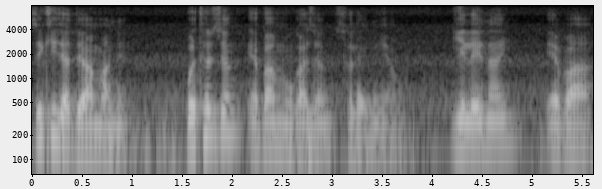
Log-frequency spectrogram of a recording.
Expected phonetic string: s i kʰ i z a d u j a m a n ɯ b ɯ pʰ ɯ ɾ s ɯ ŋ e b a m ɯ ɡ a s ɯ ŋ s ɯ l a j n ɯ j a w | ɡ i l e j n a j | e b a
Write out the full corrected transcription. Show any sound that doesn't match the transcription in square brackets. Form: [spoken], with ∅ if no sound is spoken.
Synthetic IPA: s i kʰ i z a d [ɯ] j a m a n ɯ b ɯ [tʰ] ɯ ɾ [z] ɯ ŋ e b a m [u] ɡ a [z] ɯ ŋ s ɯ l a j n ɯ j a w | ɡ i l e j n a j | e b a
